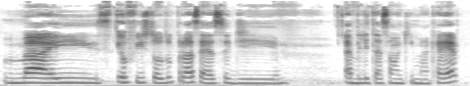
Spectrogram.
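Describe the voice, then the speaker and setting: A woman's voice: mid-range voice, little pitch movement, moderate pace, darkish tone. A young Brazilian woman, a psychologist and podcast host, telling a personal story in a chatty way, often adding little tag questions. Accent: Brazilian Portuguese. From Brazil, Rio de Janeiro state.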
